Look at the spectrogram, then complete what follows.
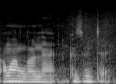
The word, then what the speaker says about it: Gesundheit: Gesundheit. It's fine. Generally mispronounced German, but yeah.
